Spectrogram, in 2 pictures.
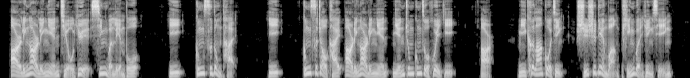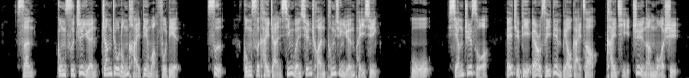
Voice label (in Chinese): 新闻; 新闻联播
